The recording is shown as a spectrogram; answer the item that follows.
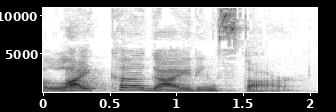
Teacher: O E do like não é pronunciado, eu junto então o K no A.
